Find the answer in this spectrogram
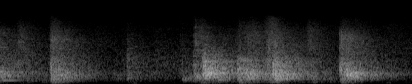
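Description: Dancers' shoes striking and scuffing a wooden floor in Charleston steps, five or six footfalls a little under a second apart, each with a short echo.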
